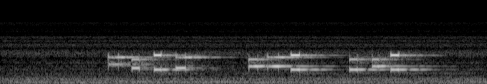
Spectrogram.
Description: DTMF, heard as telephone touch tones, dialled by hand, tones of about 100 ms, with room echo. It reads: 0435 783 173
